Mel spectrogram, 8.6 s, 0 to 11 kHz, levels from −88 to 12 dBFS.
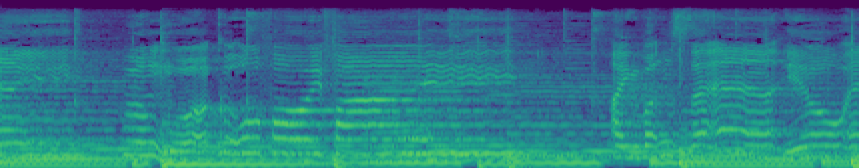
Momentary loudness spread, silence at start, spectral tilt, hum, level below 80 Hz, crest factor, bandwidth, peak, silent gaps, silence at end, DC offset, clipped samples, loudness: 5 LU; 0 s; -6 dB/octave; none; -26 dBFS; 14 dB; 9.4 kHz; 0 dBFS; none; 0 s; under 0.1%; under 0.1%; -16 LUFS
